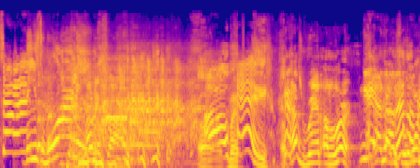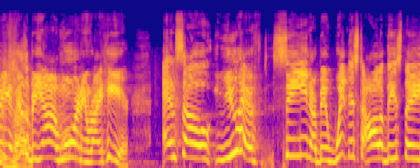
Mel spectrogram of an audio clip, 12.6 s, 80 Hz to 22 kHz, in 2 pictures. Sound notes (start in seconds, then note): 0.5 laughs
